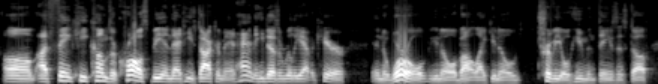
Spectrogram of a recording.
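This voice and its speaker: Mellow-voiced man rambling in casual chat. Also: medium pitch, normal speed. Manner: rambling, hesitant, many fillers and restarts. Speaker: podcast co-host discussing a film and comic.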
